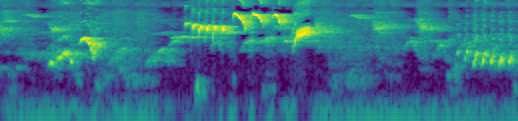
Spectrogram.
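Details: White-rumped shama in captivity, heard while being set out in the dew and singing vigorously: rapid trills, sweeping whistled notes and repeated staccato bursts in quick succession, over a faint low hum.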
